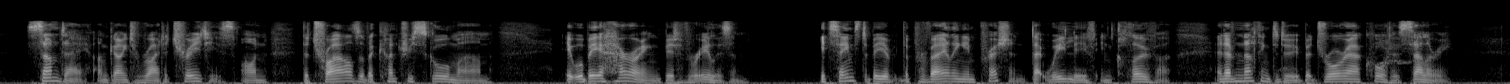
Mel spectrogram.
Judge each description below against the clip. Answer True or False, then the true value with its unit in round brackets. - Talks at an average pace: True (180 wpm)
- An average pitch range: False (5.7 semitones)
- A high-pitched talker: False (115 Hz)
